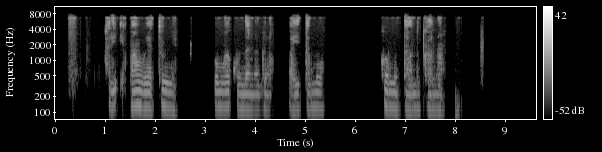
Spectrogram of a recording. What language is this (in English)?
Kinyarwanda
